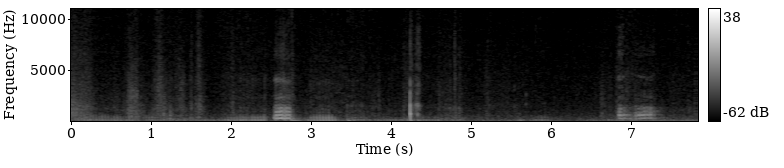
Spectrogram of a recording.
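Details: Kiwi, a domestic cat, purring with a steady low rumble throughout, broken by a few short soft chirps or trills and one sharp click; quiet indoor setting.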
